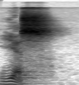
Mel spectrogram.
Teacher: here the active articulator is the front of the tongue and the passive articulator is the hard palate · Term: palatal consonants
